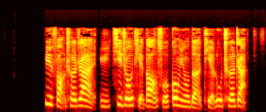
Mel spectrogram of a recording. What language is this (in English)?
Chinese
